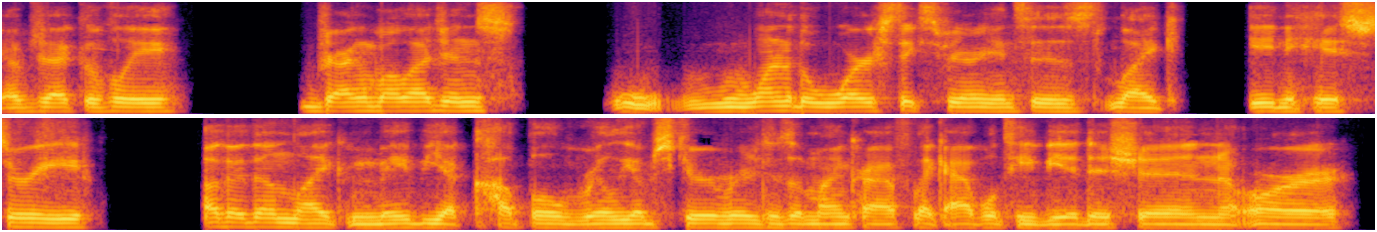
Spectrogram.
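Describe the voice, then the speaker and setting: A man's voice: on the low side, darkish tone, no room sound, rough recording. A young man on a casual, rambling gamer rant, exasperated, blunt and sweary.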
